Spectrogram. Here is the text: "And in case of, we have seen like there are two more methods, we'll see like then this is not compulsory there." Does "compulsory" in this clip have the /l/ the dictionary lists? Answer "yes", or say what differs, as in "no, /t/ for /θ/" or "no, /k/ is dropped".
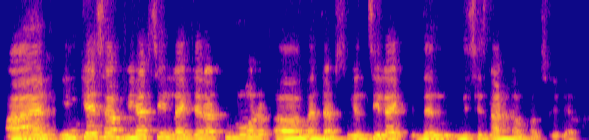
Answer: no, /n/ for /l/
